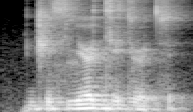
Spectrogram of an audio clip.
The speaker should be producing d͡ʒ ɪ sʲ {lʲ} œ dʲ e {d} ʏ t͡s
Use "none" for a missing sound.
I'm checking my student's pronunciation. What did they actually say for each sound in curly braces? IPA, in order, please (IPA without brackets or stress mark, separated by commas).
lʲ, d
